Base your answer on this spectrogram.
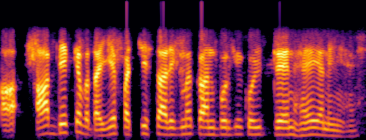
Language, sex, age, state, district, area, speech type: Urdu, male, 18-30, Uttar Pradesh, Saharanpur, urban, conversation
